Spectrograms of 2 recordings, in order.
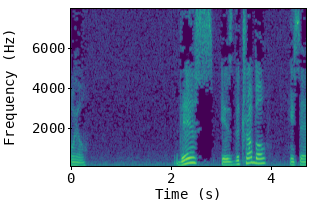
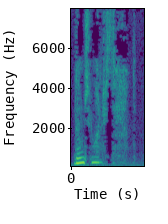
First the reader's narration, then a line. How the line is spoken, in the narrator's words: She whispers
